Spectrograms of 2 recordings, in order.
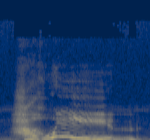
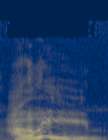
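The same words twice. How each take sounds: First: Put-on high, very slow toddler "Halloween"; imitating toddler. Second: Put-on high, louder toddler "Halloween"; imitating toddler. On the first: Mom imitates her toddler saying Halloween. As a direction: draw it out like a proud little girl. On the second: Mom imitates her toddler answering her. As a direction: squeal it like an excited little girl. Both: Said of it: "she goes".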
